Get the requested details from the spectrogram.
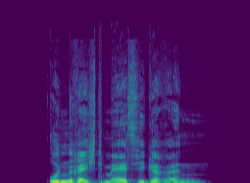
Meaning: inflection of unrechtmäßig: 1. strong genitive masculine/neuter singular comparative degree 2. weak/mixed genitive/dative all-gender singular comparative degree
- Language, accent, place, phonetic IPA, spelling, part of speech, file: German, Germany, Berlin, [ˈʊnʁɛçtˌmɛːsɪɡəʁən], unrechtmäßigeren, adjective, De-unrechtmäßigeren.ogg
